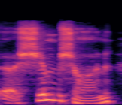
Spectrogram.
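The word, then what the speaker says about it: שמשון: The Hebrew word is Shimshon. That's how they would pronounce it, and that on is used in quite a few biblical names.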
